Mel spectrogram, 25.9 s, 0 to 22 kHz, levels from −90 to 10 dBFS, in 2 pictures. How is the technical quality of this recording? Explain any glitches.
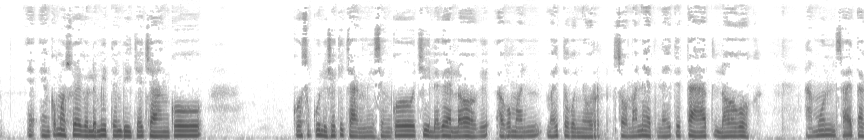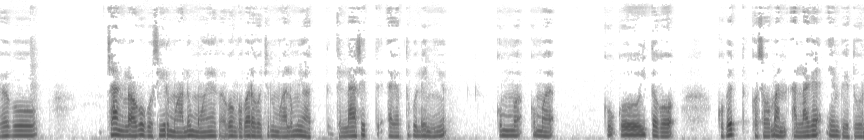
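The recording is clearly degraded by lossy compression across its whole length. MP3 compression, throughout: the speech sounds watery and swirly, with s sounds turning metallic, and consonant attacks smeared. This is likely a starved MP3 encoder, fitting a low bitrate near 48 kbps, letting weak spectral detail flicker between frames.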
